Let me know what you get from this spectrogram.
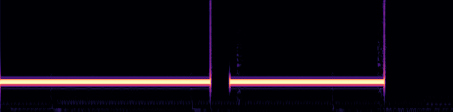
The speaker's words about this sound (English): They bleep it out. I hope you realize this is gonna be one long bleep. It's just gonna go beep.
